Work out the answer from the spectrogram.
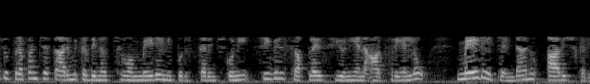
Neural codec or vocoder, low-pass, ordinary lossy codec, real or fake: none; 3.6 kHz; none; real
